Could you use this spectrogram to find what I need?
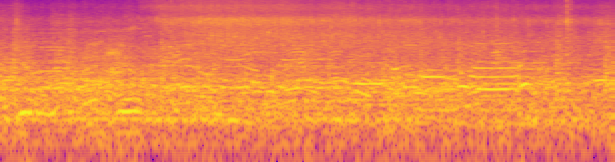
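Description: Hot oil sizzles loudly as food is fried.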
